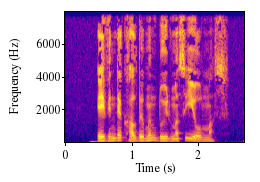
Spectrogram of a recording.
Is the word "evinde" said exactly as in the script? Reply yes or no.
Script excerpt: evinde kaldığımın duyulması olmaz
yes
